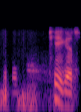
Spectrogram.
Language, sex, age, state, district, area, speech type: Bengali, male, 18-30, West Bengal, Paschim Medinipur, rural, conversation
